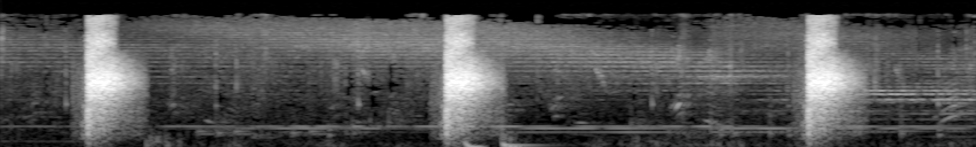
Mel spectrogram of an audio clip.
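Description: Three loud, sharp slap strikes with a whip-like crack, evenly spaced about two and a half seconds apart, each followed by a dull low thud.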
